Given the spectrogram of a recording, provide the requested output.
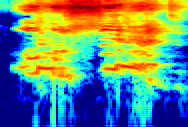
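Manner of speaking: high, loud startled shout; shocked yell. Retold or imitated. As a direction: scream it in shock. Character falling, quoted.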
